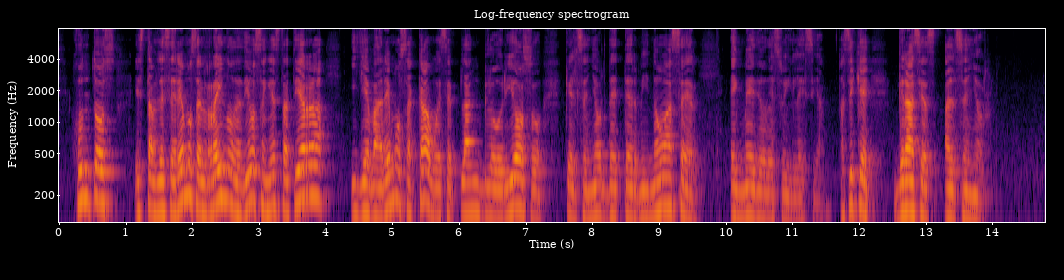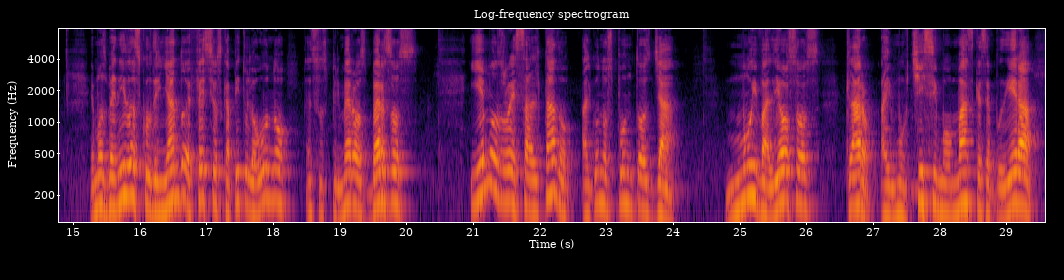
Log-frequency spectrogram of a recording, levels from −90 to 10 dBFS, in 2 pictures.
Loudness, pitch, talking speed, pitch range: -23 LUFS, 135 Hz, 115 wpm, 115-165 Hz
